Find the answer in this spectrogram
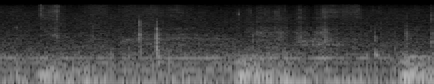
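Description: Faint handling sounds of cotton macramé cord being pulled tight into a knot and pressed down on a glass board: soft rustles and a few light ticks over a low rumble.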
